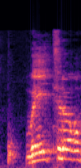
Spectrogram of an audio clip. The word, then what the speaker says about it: wait: 이렇게 되고 우리나라 말로 쓰면 wait라고 발음을 하죠.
